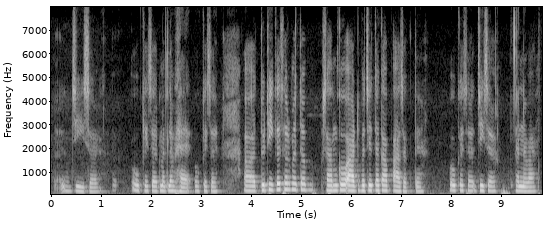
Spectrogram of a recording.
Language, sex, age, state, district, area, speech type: Hindi, female, 18-30, Madhya Pradesh, Bhopal, urban, spontaneous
